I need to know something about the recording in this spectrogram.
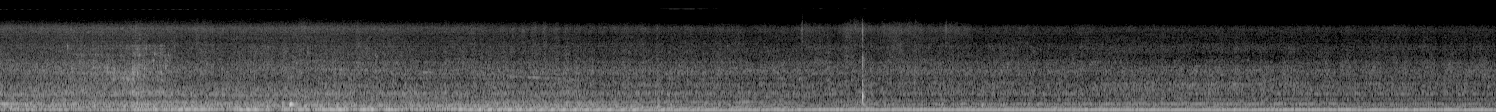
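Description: Water sloshes with wet laundry tumbling in a washing machine drum.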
